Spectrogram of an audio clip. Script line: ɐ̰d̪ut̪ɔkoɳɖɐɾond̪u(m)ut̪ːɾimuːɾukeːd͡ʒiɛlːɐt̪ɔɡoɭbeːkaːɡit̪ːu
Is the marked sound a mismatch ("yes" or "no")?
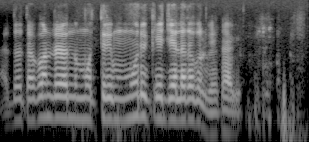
no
